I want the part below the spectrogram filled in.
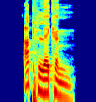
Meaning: to lick off, to lick up
- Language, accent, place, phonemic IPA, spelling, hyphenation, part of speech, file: German, Germany, Berlin, /ˈapˌlɛkn̩/, ablecken, ab‧le‧cken, verb, De-ablecken.ogg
